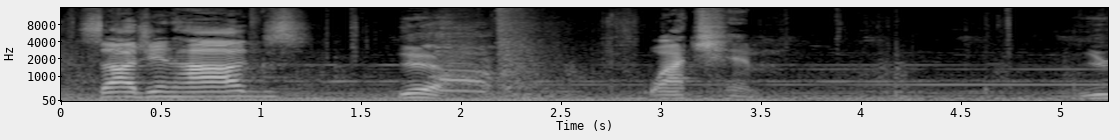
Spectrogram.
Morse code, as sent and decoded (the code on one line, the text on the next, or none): none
